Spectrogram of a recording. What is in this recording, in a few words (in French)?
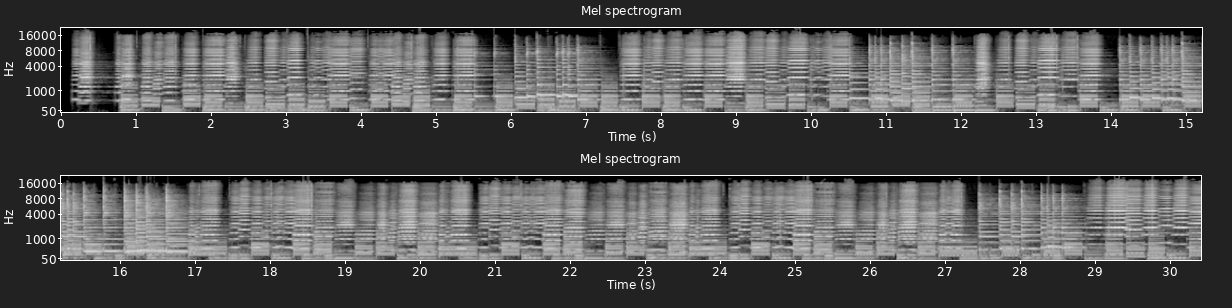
Bourree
